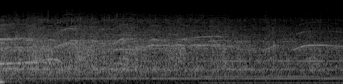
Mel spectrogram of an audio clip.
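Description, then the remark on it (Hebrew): An audience applauds a military band's performance in a steady, dense wash of clapping that holds its loudness throughout, with faint whistle-like tones drifting over it and no talking. “מחיאות הכפיים הפכו להיות איזה סוג של נהירה אל חדרי ההלבשה, להגיד לנו איזה יופי, איזה יופי, כי עוד לא הכירו את זה.”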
